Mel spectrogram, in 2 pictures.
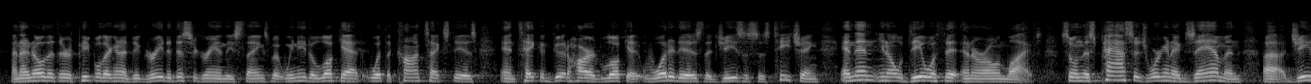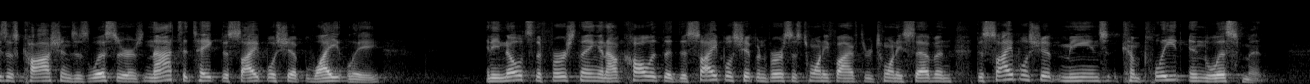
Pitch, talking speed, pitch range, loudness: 160 Hz, 210 wpm, 145-175 Hz, -27 LUFS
